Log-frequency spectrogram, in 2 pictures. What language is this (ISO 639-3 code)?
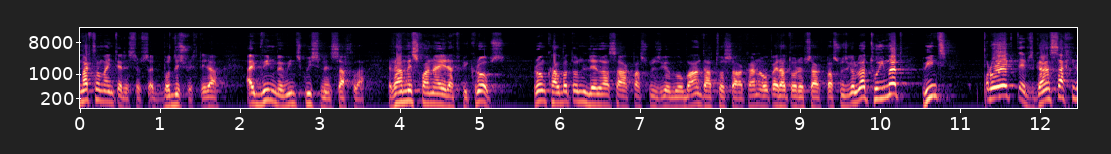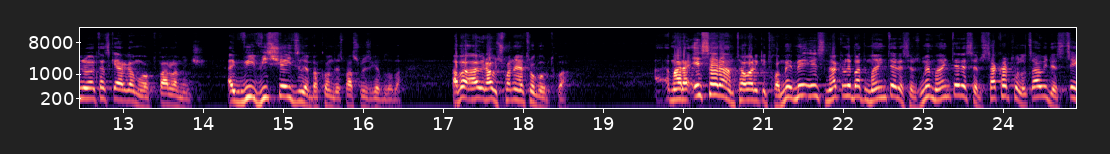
ron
